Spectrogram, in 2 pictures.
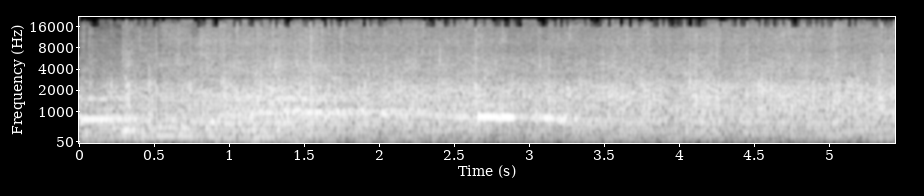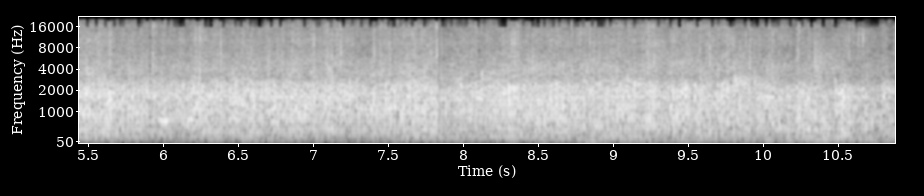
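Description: An audience at a school evening concert gives sustained, dense applause for a group of younger pupils, the clapping steady and loud throughout with a faint voice briefly over it.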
